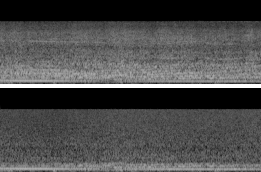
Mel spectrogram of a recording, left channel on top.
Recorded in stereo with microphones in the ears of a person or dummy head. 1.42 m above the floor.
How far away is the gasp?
I don't hear a gasp.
